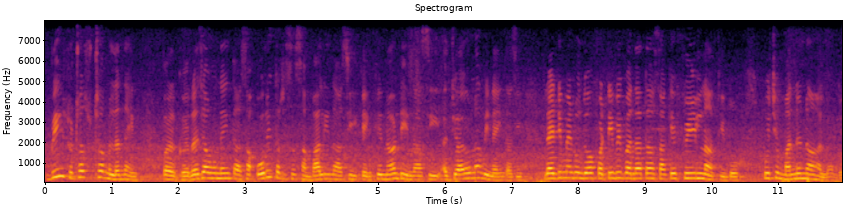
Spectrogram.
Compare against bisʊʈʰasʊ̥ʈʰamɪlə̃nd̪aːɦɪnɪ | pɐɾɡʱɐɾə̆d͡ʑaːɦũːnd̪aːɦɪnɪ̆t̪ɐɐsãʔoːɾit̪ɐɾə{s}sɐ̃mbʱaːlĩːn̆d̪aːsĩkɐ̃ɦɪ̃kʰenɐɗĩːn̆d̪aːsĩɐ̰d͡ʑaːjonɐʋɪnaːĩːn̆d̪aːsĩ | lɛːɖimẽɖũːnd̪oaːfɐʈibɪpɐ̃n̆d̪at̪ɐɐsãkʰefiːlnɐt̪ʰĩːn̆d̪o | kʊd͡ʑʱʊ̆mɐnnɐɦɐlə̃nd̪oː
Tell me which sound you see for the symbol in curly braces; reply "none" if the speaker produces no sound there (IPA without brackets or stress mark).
s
